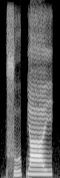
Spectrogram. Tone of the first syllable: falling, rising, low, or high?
rising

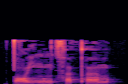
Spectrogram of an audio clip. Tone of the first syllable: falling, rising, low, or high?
rising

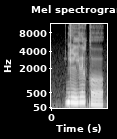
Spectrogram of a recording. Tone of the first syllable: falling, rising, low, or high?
low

